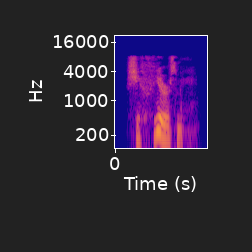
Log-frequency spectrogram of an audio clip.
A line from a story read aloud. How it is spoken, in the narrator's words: Gustavo growled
